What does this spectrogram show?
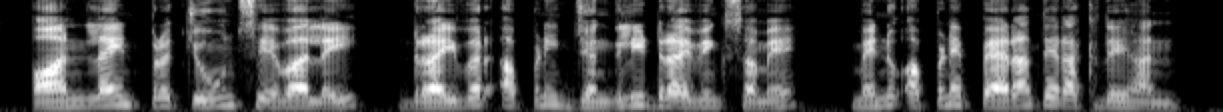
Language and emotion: Punjabi, fearful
